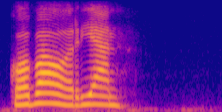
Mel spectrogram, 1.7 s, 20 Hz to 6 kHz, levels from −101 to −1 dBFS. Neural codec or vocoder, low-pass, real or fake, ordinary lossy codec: codec, 16 kHz, 8 kbps, FunCodec, trained on Chinese and English, 25 frames a second; 5.4 kHz; fake; Opus, 32 kbps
